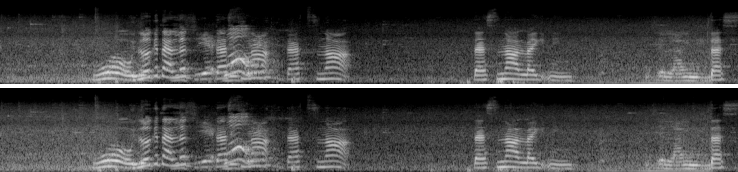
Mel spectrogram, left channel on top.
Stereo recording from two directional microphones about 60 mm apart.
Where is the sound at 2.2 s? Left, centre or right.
Left.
